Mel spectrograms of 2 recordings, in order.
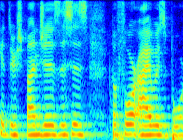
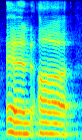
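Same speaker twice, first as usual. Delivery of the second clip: usual speaking voice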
